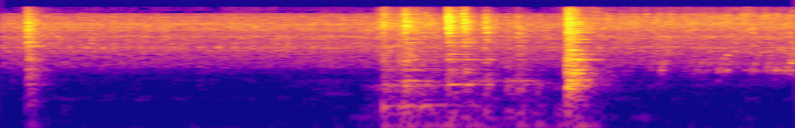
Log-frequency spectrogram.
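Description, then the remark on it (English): A malfunctioning kitchen sink in Fairplay, Colorado, runs with a steady hiss of water, broken by a sharp sputter near the start and a cluster of louder splashing, gurgling bursts toward the end. “Ugh, this is the second time this month the sink is acting up.”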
